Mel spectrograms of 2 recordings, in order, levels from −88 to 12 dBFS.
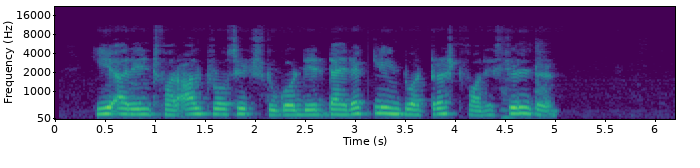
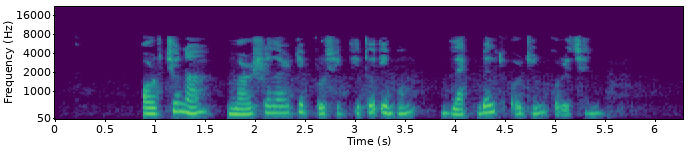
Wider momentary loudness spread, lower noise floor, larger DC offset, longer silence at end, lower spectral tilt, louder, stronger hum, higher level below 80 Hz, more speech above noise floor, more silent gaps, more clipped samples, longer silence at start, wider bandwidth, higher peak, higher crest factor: about the same, 9 LU vs 11 LU; second, -69 dBFS vs -75 dBFS; neither; first, 1.2 s vs 0.8 s; first, -8 dB/octave vs -6 dB/octave; second, -23 LUFS vs -20 LUFS; neither; about the same, -60 dBFS vs -58 dBFS; second, 47 dB vs 55 dB; neither; neither; second, 0.4 s vs 0.9 s; first, 10 kHz vs 7.6 kHz; about the same, -4 dBFS vs -2 dBFS; about the same, 18 dB vs 18 dB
